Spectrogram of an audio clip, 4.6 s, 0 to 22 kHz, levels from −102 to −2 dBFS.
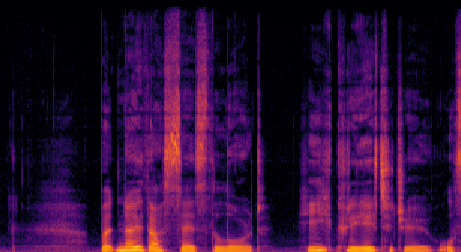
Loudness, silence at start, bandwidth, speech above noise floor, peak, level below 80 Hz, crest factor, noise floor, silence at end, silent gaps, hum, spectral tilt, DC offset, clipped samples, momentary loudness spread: -28 LUFS; 1 s; 19 kHz; 34 dB; -10 dBFS; -60 dBFS; 18 dB; -62 dBFS; 0 s; none; none; -5.5 dB/octave; under 0.1%; under 0.1%; 12 LU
